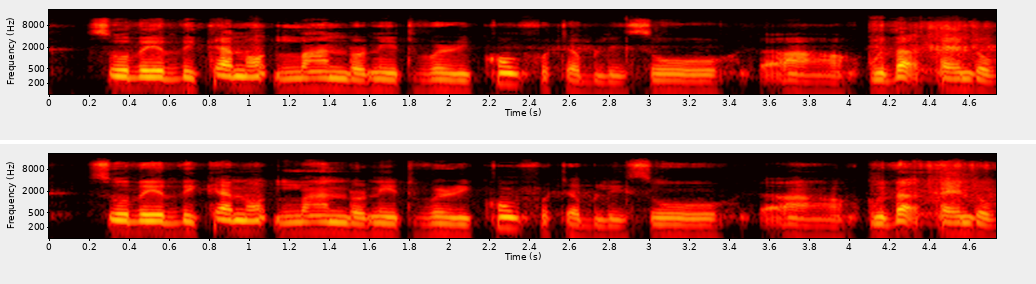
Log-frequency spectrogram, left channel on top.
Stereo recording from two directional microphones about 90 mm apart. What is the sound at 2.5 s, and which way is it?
Speech, 50° right (ahead or behind).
